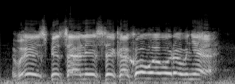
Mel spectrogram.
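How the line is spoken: Man shouting. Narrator (Russian): прокричал мужской голос

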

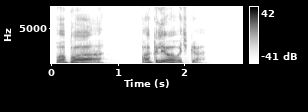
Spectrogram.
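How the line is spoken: Joyful bark. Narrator (Russian): Сивый радостно гаркнул

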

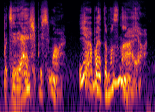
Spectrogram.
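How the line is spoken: Whisper. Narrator (Russian): прошептала Рия

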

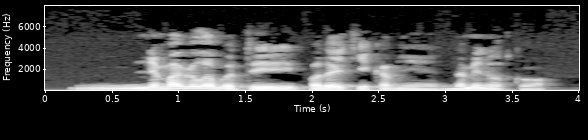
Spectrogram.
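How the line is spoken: Quiet request. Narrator (Russian): негромко попросил

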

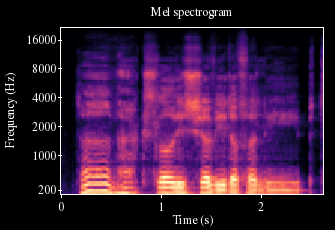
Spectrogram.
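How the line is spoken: Sighing. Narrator (German): seufzt die schwarze Hermine

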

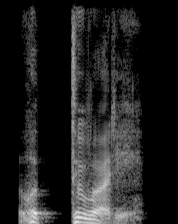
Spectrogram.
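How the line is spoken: Hissed. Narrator (Russian): прошипел я

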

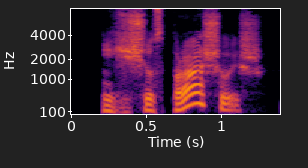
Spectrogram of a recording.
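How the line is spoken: Offended muttered reply. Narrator (Russian): обиженно буркнул в ответ Ким

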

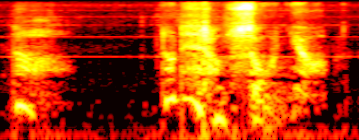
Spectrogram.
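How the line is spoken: Whispered. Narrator (Italian): bisbigliò

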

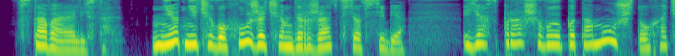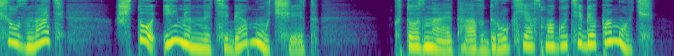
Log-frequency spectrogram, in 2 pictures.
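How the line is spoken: Soft and gentle. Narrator (Russian): Я старалась говорить мягко и ласково

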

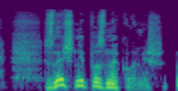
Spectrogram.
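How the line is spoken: Sighed. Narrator (Russian): вздохнул я

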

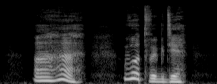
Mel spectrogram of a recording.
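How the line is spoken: Exclaimed. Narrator (Russian): воскликнула

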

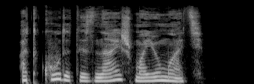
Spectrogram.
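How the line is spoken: Plain question. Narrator (Russian): снова спросила я

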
